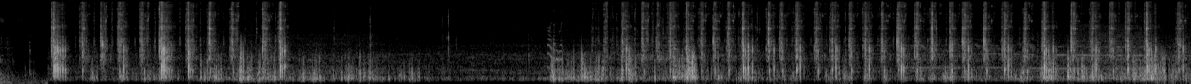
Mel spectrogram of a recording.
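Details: Baotian BT49QT 50 cc Chinese moped, first start attempt with a beer-can makeshift exhaust: sharp uneven popping fades for about two seconds then stutters back, running only briefly; rough, fuel-starved running from clogged carburetor jets.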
